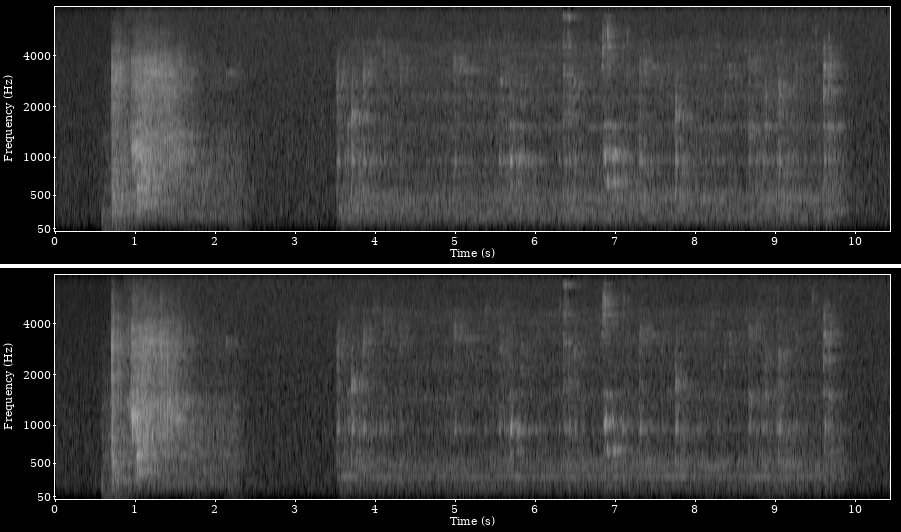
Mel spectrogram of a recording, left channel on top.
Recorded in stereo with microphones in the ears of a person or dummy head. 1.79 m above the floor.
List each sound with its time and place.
0.6 s a splash: 45° right (ahead or behind), 2 m
3.5 s a running tap: 10° right (ahead or behind), 7 m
